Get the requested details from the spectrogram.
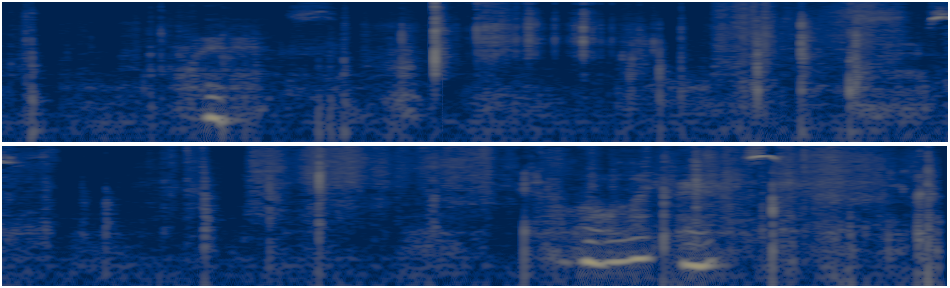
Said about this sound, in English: use some of this tape. Let me show you.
